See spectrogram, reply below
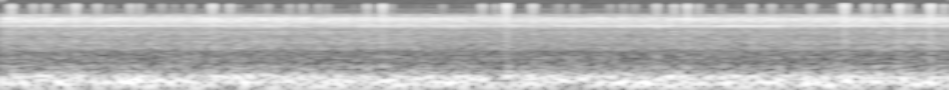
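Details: Steady low rumble of traffic or wind with no animal calls.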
